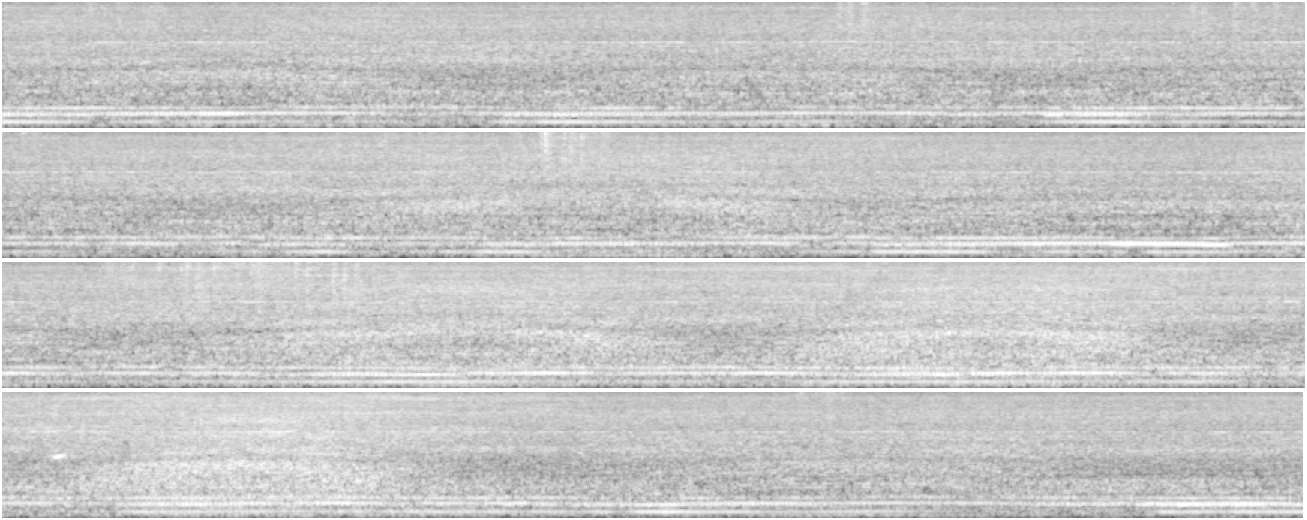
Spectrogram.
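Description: Riccar Vibrance Classic upright vacuum cleaner running on carpet, being pushed back and forth. A steady motor hum is joined by a rushing suction sound that swells and fades with each stroke, every two or three seconds.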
